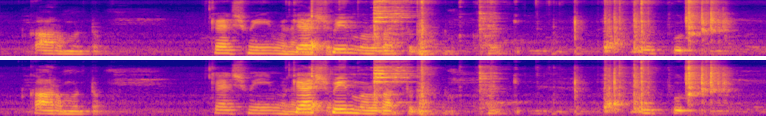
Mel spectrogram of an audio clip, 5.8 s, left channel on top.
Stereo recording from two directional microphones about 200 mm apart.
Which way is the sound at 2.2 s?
35° right (ahead or behind).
